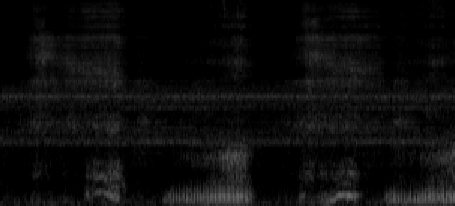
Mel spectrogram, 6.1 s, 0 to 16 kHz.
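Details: Two friends sharing a hotel room both snoring during sleep: irregular rattling, snorting snores of varying pitch over a steady room hum, about 40 sounds a minute.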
